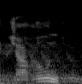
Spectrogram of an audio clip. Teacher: جعون وقفہ کی صورت میں یہ مد عارض وقفی ہوگا. اس میں طول توسط قصر تینوں جائز ہے. قاعدہ وہی کہ حروف مدہ کے بعد ہم وقفہ کر رہے ہیں عارضی طور پر تو وہ مد عارض وقفی ہوگا.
